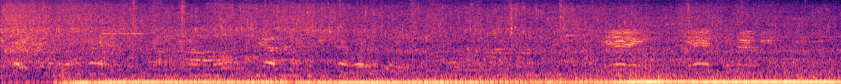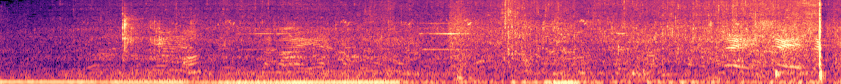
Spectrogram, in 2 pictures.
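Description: A small fishing boat's engine running with a low rumble as the boat comes alongside, dropping away about nine seconds in.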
